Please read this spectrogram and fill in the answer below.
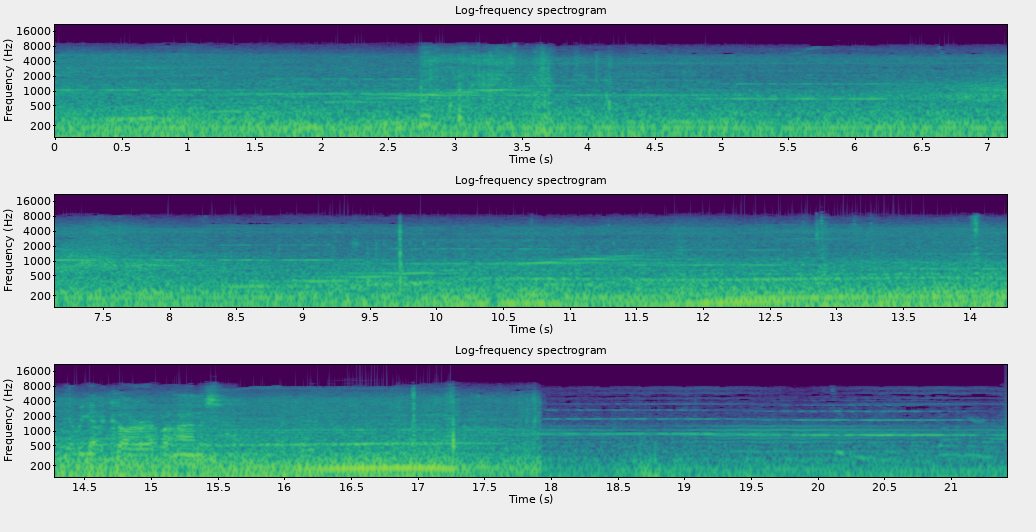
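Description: Steady low rumble of a car driving, heard inside the cabin, with indistinct voices. Near the end the rumble cuts out and background music takes over.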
